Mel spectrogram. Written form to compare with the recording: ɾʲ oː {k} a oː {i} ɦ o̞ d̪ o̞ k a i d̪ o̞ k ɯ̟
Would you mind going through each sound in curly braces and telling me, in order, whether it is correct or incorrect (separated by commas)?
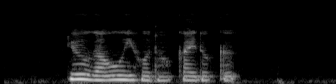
incorrect, correct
